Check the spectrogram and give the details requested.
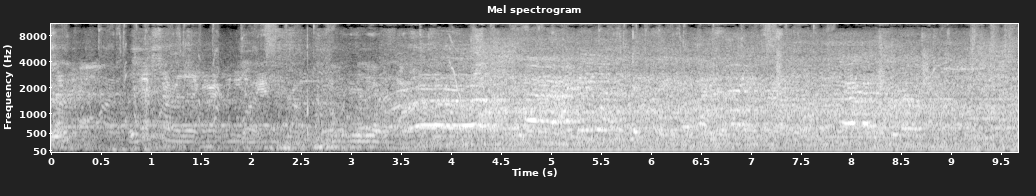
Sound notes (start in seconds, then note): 3.7 alarm wails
